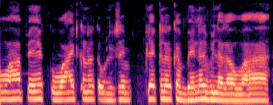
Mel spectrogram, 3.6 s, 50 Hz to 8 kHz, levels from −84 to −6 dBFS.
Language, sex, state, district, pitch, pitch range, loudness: Hindi, male, Jharkhand, Garhwa, 155 Hz, 145-165 Hz, -15 LUFS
